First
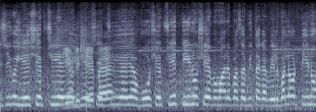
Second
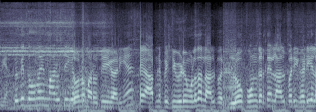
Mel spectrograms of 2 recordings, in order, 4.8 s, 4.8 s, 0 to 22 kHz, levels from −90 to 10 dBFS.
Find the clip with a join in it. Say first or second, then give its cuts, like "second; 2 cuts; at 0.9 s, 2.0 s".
second; 2 cuts; at 2.1 s, 3.3 s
